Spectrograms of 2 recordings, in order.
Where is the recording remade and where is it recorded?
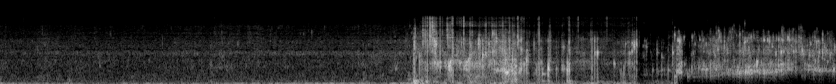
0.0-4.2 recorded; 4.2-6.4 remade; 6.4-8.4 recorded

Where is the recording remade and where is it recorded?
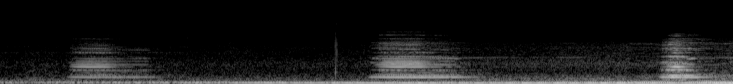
0.0-6.3 recorded; 6.3-7.3 remade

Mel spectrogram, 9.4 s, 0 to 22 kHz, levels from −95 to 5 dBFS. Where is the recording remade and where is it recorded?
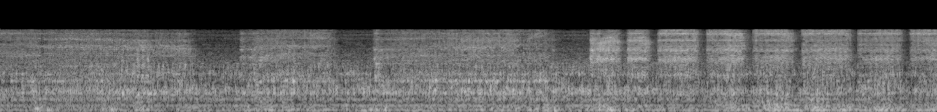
0.0-0.5 remade; 0.5-1.2 recorded; 1.2-9.4 remade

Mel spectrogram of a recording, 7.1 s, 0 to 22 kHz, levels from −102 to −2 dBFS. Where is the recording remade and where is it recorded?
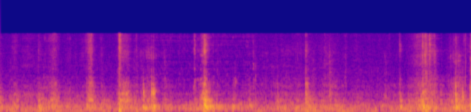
0.0-2.3 recorded; 2.3-3.8 remade; 3.8-7.1 recorded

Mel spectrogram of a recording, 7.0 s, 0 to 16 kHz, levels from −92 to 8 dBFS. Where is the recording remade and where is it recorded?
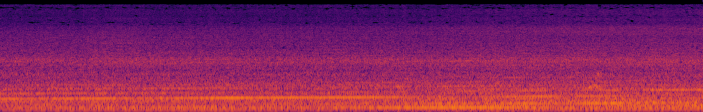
0.0-7.0 recorded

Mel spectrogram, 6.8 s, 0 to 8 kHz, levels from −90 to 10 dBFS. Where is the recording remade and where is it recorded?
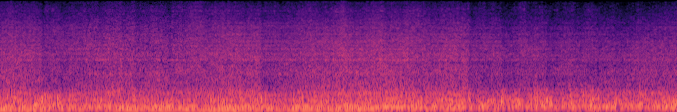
0.0-0.8 remade; 0.8-1.9 recorded; 1.9-6.8 remade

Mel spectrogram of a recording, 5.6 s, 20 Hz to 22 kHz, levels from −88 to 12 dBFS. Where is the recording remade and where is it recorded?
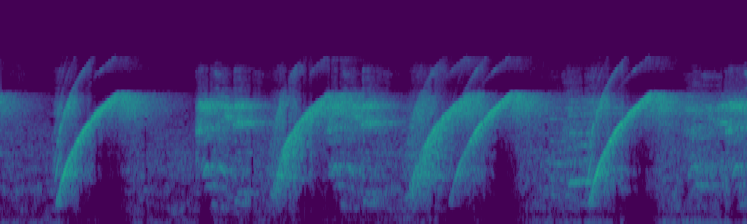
0.0-5.6 recorded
